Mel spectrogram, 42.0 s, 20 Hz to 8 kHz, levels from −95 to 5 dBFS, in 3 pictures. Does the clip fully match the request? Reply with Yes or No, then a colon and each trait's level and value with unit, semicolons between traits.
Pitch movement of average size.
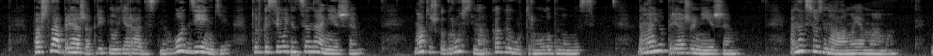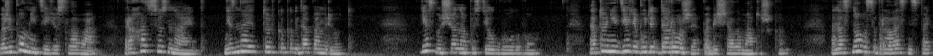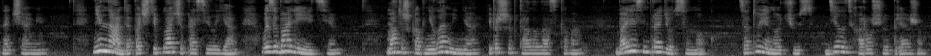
No: wide, 6.2 semitones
